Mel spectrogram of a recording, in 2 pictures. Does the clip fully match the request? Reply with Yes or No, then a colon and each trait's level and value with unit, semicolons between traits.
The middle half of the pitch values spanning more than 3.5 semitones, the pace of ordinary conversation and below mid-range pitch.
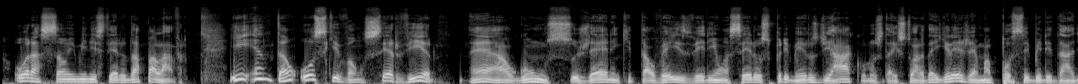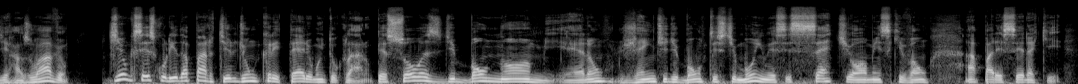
Yes: average, 5.3 semitones; average, 160 wpm; low, 110 Hz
